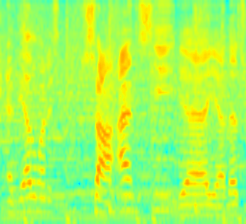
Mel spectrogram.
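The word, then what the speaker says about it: Shaanxi: The one is Shanxi and the other one is Sha'anxi.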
